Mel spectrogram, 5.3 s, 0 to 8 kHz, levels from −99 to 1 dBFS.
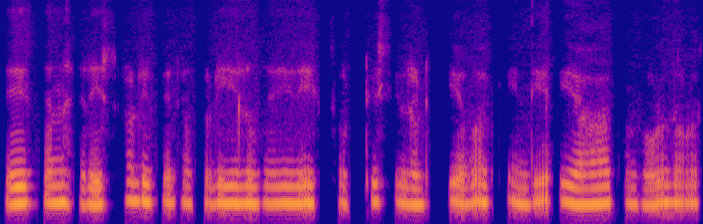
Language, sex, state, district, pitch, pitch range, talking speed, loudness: Rajasthani, female, Rajasthan, Churu, 185 Hz, 180-195 Hz, 205 wpm, -30 LUFS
